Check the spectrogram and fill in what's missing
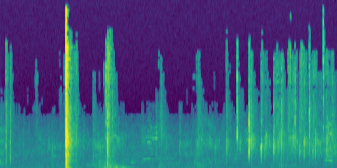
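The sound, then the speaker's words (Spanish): A single sharp crack rings out, then a street crowd on Calle El Puerto breaks into sustained applause as the float of the Cristo de la Pasión is lifted during a procession, a steady patter of clapping with scattered louder claps and a murmur of voices beneath. “Se levanta ante el aplauso de todo el público que hay en la calle El Puerto, que es espectacular, no cabe nadie, está la gente pisando ya el asfalto porque no caben las aceras, los balcones completamente llenos, todas las ventanas, todas las casas”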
